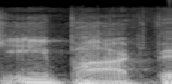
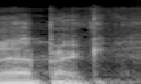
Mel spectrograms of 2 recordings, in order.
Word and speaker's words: Epoch: It's spelled like Epoch. They don't know how to pronounce Epoch, so they call it Epic. E-P-O-C-H.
